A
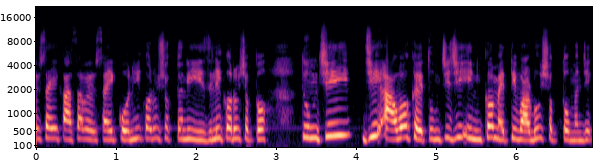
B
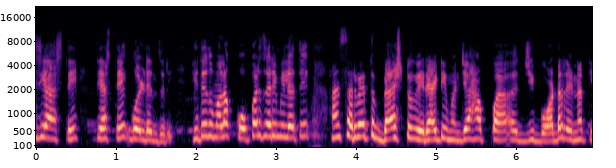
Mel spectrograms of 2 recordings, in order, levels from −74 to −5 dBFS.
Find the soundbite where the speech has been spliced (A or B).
B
